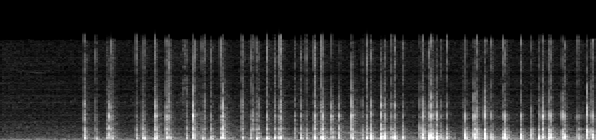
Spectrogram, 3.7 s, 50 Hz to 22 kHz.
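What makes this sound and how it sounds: Long red-painted fingernails tap and scratch across the lid of a closed, hollow, medium-size corrugated cardboard BarkBox shipping box lying flat on a dark mat. After half a second of near silence, a quick, uneven run of dry, papery clicks and scratches follows, with a hollow mid-range tone around 600 Hz and very little bass. Each tap dies away almost at once.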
